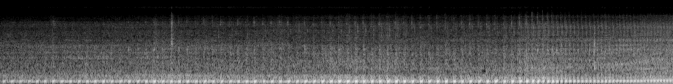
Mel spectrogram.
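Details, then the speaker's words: Yamaha X-Ride (Mio engine code 54P) after replacing worn piston and cylinder block that caused rattling when revved at 3000–4000 rpm: normal idle, revs up smooth and even with no clatter; repaired. "tapi ketika digas kita dengarkan ya. Udah halus ya, yang sebelumnya kan kretek gitu ya."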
